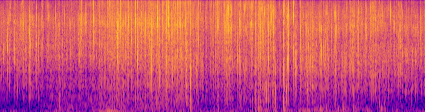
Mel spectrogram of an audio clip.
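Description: A clear plastic sheet of air-filled bubble wrap is held in the hands while the fingers crumple it and pop its bubbles. The result is a steady, bright crinkling hiss broken by many sharp, quick pops and snaps that die away almost instantly.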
